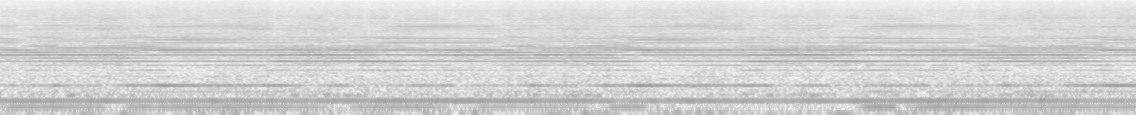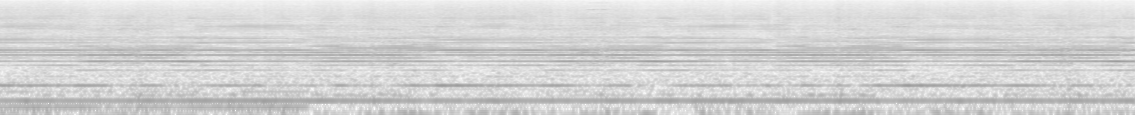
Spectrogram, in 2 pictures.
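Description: A milling cutter grinds and screeches against metal.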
